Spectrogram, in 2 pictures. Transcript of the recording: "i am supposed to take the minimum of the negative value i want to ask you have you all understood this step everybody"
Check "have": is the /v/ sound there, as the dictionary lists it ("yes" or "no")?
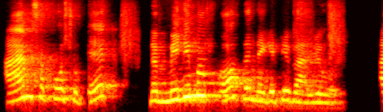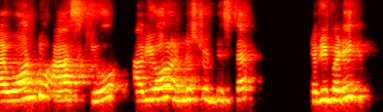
yes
